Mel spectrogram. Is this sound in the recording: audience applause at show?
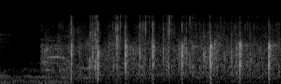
yes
